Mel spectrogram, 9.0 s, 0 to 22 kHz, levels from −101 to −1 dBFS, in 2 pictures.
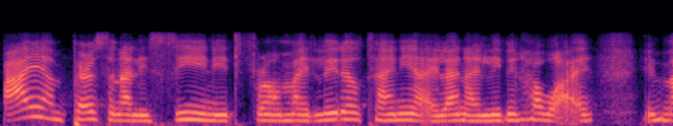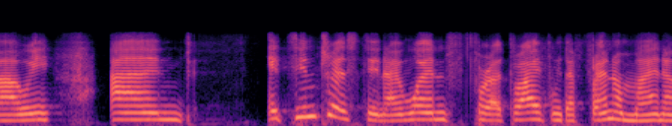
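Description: Speech runs through the whole clip with a rough, raspy, buzzy texture and a dull top end: nothing is present above about 7.2 kHz, and the highest band sounds hissy rather than detailed. This is AMR wideband (HD Voice) codec damage, and it is heavy. The codec rebuilds the voice from a pulse-excited vocal tract model and fills its top band with shaped noise. At a rate this starved, which fits the lowest 6.6 kbit/s mode, that model becomes coarse enough to rasp.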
